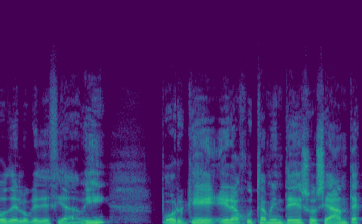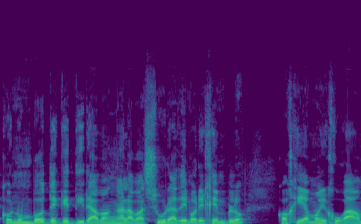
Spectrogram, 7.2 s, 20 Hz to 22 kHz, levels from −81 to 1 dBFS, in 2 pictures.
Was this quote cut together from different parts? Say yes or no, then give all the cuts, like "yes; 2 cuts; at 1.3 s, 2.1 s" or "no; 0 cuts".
yes; 1 cut; at 5.5 s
